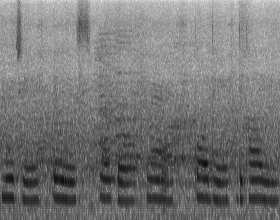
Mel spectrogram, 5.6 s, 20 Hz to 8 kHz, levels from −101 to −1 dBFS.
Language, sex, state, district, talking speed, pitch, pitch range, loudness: Hindi, female, Madhya Pradesh, Umaria, 65 wpm, 215 Hz, 205-225 Hz, -15 LUFS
